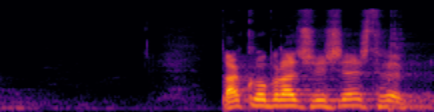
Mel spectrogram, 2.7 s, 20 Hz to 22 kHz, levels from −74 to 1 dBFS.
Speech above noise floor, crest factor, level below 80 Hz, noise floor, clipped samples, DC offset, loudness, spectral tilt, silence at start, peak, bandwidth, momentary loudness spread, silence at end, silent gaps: 39 dB; 22 dB; -60 dBFS; -58 dBFS; under 0.1%; under 0.1%; -18 LUFS; -4.5 dB/octave; 1.4 s; 0 dBFS; 16 kHz; 7 LU; 0 s; none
